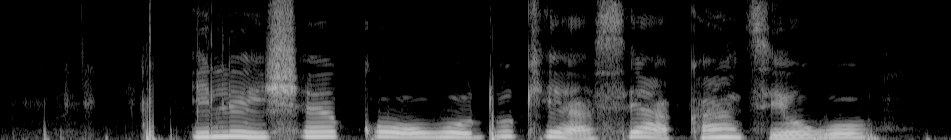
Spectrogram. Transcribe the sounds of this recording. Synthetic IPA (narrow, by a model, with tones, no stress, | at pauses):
i˧le˦i˧ʃɛ˦ko˦o˧wo˦˧du˦kʰi˦˨a˨si˦a˦˨kã˨˦˨ti˨o˧wo˦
